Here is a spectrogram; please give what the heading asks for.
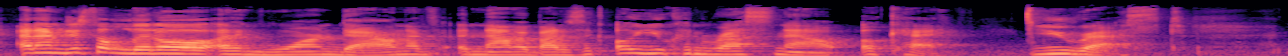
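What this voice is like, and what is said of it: Slightly raspy, tired voice. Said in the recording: “my voice is a little raspy.”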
